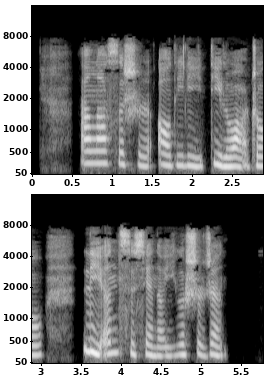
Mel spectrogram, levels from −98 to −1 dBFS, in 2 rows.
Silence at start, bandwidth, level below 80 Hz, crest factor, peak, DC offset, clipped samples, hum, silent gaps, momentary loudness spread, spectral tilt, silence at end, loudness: 0.2 s; 8.2 kHz; -60 dBFS; 18 dB; 0 dBFS; under 0.1%; under 0.1%; none; none; 8 LU; -2.5 dB/octave; 0.45 s; -16 LUFS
